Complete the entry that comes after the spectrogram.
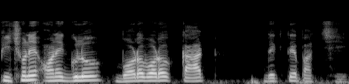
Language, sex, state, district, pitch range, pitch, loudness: Bengali, male, West Bengal, Alipurduar, 145-180 Hz, 170 Hz, -15 LUFS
